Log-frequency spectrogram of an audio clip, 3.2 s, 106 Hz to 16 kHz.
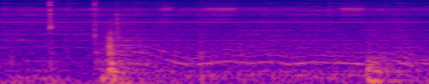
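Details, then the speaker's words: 1984 Mazda RX-7 GSL-SE power window after cleaning the switch contacts: a faint strained motor hum wavers for a couple of seconds and the window barely moves. Slow power window; regulators still to be cleaned. "It moves slow, but at least it moves now. So I'm guessing this is the right side. Yeah, it's like barely moving."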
